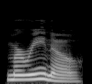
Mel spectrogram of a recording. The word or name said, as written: Marino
